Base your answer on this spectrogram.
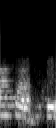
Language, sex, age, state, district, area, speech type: Bodo, male, 18-30, Assam, Kokrajhar, rural, conversation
